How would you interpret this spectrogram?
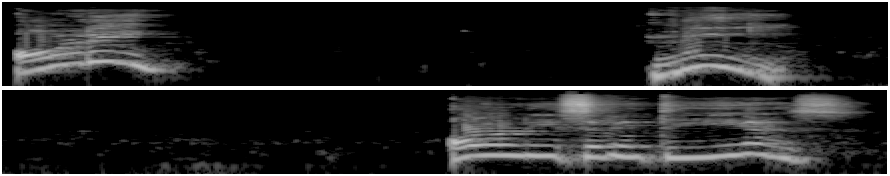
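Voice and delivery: high, indignant mock disbelief; mock outrage. Would-be convert complaining about the reward, high mock disbelief. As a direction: act out a convert who feels cheated. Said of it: "I'm very upset".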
